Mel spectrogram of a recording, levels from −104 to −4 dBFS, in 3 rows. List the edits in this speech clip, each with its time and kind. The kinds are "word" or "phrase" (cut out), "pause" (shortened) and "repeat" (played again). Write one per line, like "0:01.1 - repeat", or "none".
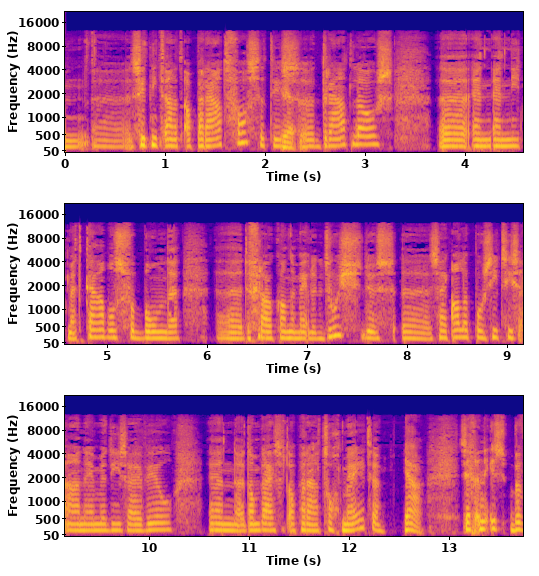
0:04.2 - repeat
0:07.0 - word
0:08.4 - word
0:11.9 - word
0:12.5 - pause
